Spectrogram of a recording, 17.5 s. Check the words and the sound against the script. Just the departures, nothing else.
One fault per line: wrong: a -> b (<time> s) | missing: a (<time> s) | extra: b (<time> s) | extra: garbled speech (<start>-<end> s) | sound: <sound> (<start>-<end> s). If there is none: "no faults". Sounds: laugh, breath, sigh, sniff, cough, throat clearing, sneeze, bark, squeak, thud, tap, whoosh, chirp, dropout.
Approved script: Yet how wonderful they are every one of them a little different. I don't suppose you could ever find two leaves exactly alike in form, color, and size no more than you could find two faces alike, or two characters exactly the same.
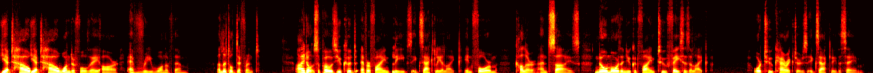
extra: yet how (0.6 s)
missing: two (7.8 s)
